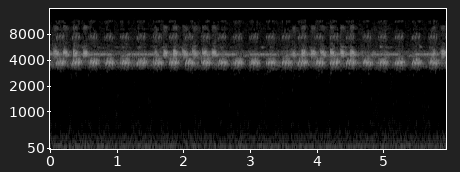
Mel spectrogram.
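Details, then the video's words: Night insects of autumn, crickets, give a continuous shrill ringing chorus, bright pulsed trills rising and falling in short waves over a faint low background hum. "鈴虫 夜の虫 虫が鳴く夜の雰囲気 コオロギ 秋"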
